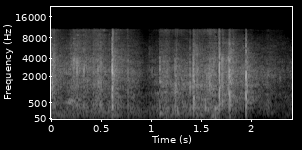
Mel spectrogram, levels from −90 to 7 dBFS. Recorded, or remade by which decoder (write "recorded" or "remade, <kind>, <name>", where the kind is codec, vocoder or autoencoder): remade, vocoder, Vocos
